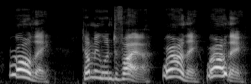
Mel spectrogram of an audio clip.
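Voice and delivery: very high, loud, frantic repetitions; highest excitement. Acted. Novice shooter turning round for the birds, highest excitement. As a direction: pile up frantic high-pitched questions. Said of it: "in a state of the highest excitement".

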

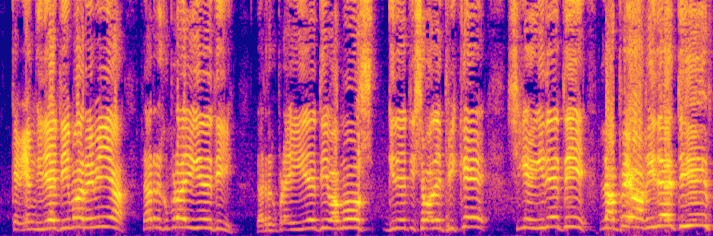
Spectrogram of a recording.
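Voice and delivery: rising match-call excitement; excited commentary. Real, not acted. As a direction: follow the run as it builds. Counterattack play-by-play.

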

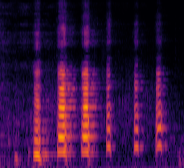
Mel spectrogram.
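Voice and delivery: high, loud mock cartoon laugh; Peter Griffin laugh. Streamer trying his own Peter laugh on request, high cartoon laugh. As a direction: try a goofy cartoon laugh, high-pitched. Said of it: "What do you got?".

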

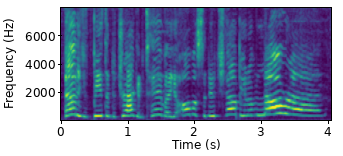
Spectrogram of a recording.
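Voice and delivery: very high, loud cartoon squeak; squeaky put-on voice. Player reading the game text in a silly squeaky voice.

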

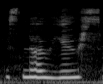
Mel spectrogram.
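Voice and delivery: ordinary delivery, nothing marked

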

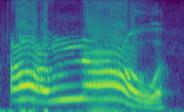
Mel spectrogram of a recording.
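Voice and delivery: high, loud shocked yelp; alarmed cry. Real, not acted. Seeing the snake fall, loud high alarmed yelp.

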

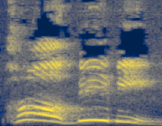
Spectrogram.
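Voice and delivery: high, loud hail across water; calling out. Acted. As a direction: shout the name to someone far off. Grandpa calls across the water.

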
